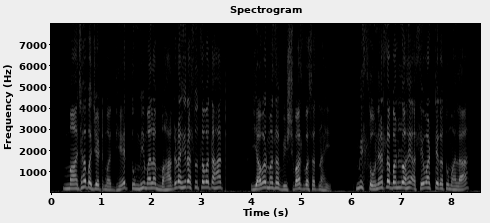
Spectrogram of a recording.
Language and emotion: Marathi, angry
